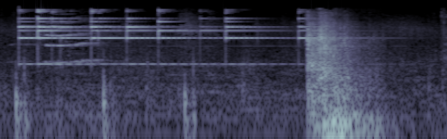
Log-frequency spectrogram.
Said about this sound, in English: I'm locking the doors.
